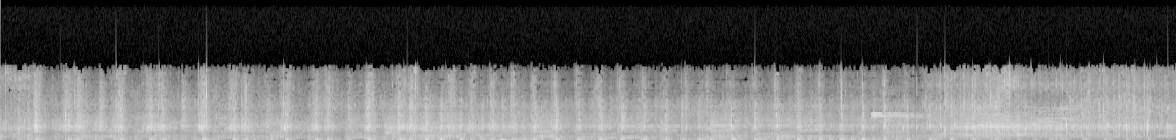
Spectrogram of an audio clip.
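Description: Football supporters chanting together in the stands to a steady drum beat, about two to three beats a second.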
